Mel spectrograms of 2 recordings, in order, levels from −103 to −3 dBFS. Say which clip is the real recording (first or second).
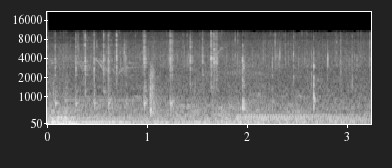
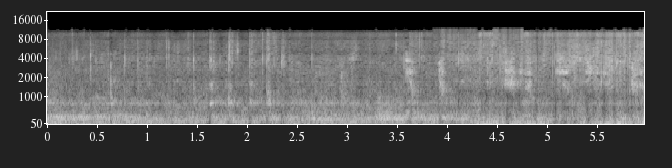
first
